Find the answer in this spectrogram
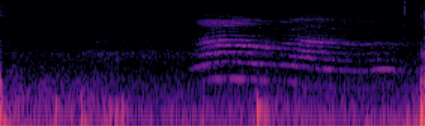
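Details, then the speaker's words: A baby girl cries in the background, in another part of the room, while her mother records; a single drawn-out, high wail with falling pitch, wanting her mommy; infant crying. "my baby's crying in the background if y'all can hear it. She's in good hands. She just wants her mommy."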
